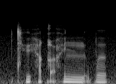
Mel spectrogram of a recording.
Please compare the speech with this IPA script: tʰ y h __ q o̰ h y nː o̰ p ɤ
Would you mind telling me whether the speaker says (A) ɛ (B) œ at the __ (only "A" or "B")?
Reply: A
